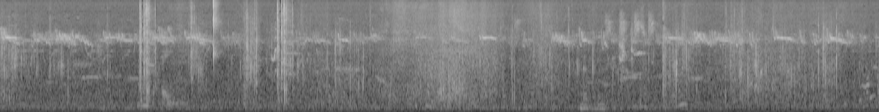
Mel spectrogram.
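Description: A small bird chirping over and over in short high notes, with three sharp clicks about two, three and four seconds in and a soft rush of noise around the middle.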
